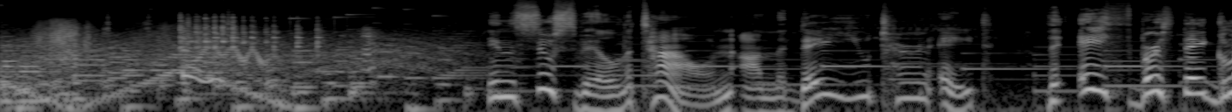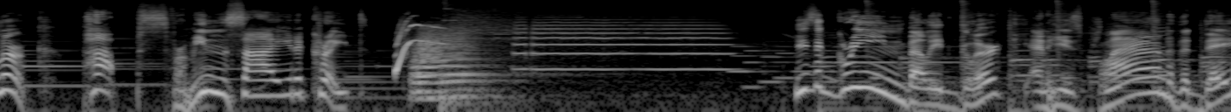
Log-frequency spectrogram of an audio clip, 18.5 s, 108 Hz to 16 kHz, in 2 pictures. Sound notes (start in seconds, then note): 1.0 boing!; 12.2 blowing horn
